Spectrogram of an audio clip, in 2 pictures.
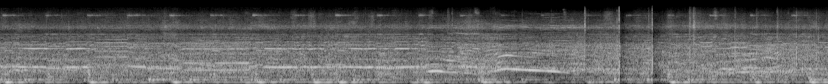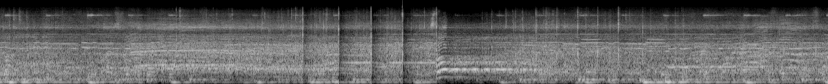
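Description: Traditional Muay Thai fight music (sarama): a wavering, pitch-bending pi oboe melody over steady drum beats and a regular high cymbal tick, played loud through the arena.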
